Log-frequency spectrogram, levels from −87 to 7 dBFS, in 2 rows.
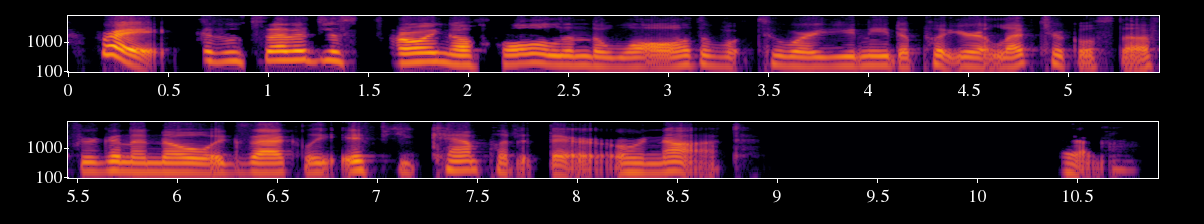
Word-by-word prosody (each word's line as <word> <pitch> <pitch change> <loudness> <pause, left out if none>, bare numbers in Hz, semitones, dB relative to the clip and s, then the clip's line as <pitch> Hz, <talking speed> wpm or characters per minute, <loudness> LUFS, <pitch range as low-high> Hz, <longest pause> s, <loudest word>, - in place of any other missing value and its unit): Right, 475 +5 +9 0.2
'cause 240 -2 -3
instead 235 +2 +3
of 255 - +4
just 240 -1 -2
throwing 215 +1 +6
a 180 - +6
hole 190 0 +1
in 175 0 -2
the 160 - -1
wall 155 +2 0
the 185 - -6
wh 155 -2 -12
to 180 - -8
where 160 -2 -1
you 160 +1 -4
need 170 +1 -3
to 145 - -4
put 175 - -3
your 160 -1 -2
electrical 140 - -4
stuff, - - -6
you're 170 - -3
gonna 170 -2 0
know 160 -1 0
exactly 155 +1 -1
if 185 0 -2
you 160 - -12
can 185 -1 -3
put 185 - -10
it - - -14
there 135 - -5
or 160 0 -4
not. 170 +3 -4 1.6
Yeah. 190 -1 -11
175 Hz, 195 wpm, -23 LUFS, 160-200 Hz, 1.6 s, Right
